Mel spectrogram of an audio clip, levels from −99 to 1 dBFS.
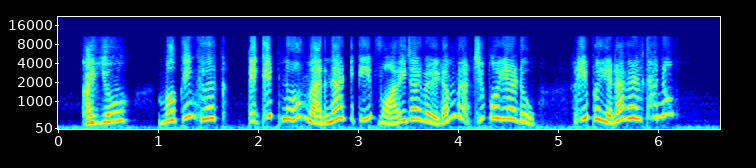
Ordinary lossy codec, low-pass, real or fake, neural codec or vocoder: none; 10.8 kHz; fake; codec, 16 kHz in and 24 kHz out, 0.8 kbps, FocalCodec, streaming, 65536 codes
